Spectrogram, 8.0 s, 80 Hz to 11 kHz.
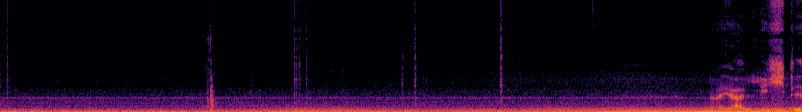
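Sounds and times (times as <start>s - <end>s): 
car engine and road rumble heard from the interior: 0.0s - 8.0s
speech: 7.3s - 8.0s.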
